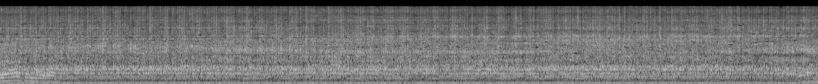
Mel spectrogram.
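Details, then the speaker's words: Toyota Sienna at idle, noise loud under the hood, traced with a screwdriver stethoscope: loud, harsh, steady grinding whir over a constant idle; failed alternator bearing, alternator replaced. "I'm taking a screwdriver up to my ear it sounds like the alternator so I'm pretty confident"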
